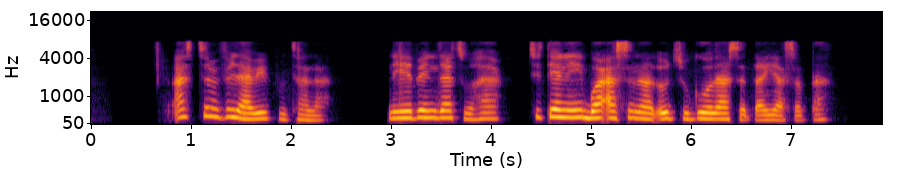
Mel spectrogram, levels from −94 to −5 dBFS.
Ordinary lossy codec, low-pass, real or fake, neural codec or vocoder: MP3, 48 kbps; 7.2 kHz; fake; codec, 16 kHz, about 1 kbps, DyCAST, with the encoder's durations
